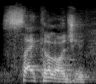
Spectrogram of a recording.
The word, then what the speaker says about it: psychology: आप यहां देख पाएंगे कि लेटर जो P है वो S के पहले है और जैसा कि नियम है कि P लेटर S के पहले आने से P की प्रोनाउंस नहीं होती है, इसे क्या पढ़ेंगे? साइकोलॉजी।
